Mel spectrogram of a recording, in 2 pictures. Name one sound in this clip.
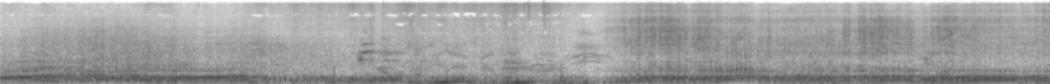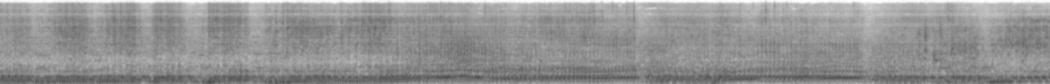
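A big engine roars and revs loudly.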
